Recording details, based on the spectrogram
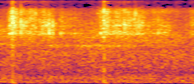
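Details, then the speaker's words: Honda power steering pump bearing, removed during a rebuild and turned by hand: gritty crackling rumble with occasional clicks because it spins too freely; the bearing is worn out and gets replaced with a new one. "it's been so easily so you could hear it so that's bearing is gone"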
